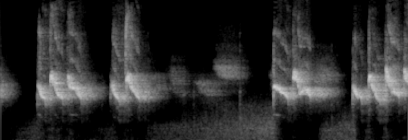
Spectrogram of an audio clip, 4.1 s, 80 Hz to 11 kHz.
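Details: Mata Puteh Raja (Oriental white-eye) singing 'buka sing', recorded on 24 March 2022: four quick bursts of thin, high, chattering twitters separated by brief gaps, with a soft background hiss between phrases.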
